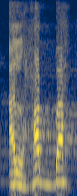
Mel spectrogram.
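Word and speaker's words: الحبة: Asa Arab ribu gitu banyak tulisannya mirip cara bacanya beda Al Jannah AL habbah aljuna al-jinn nah itu tulisannya sama semua Makanya jangan baca kitab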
